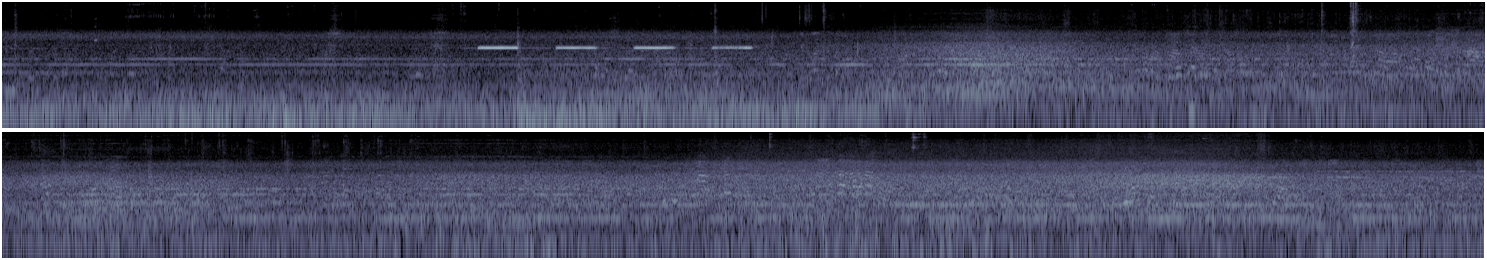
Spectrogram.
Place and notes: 新興區新江里, Kaoshiung City - Red Line (KMRT)
from Kaohsiung Main Station to Formosa Boulevard station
